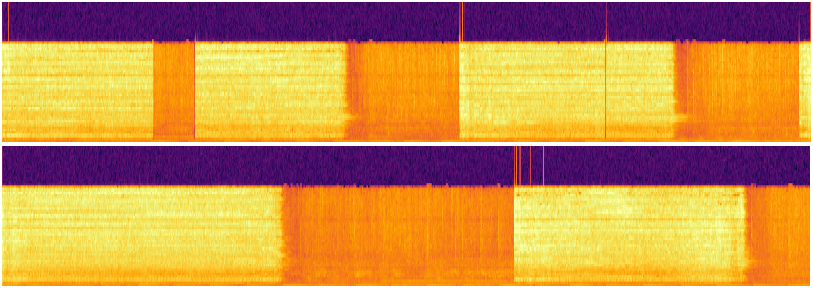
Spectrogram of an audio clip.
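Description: A piece of glass ground against a spinning cold-working wheel: a loud hissing grind in stretches of a few seconds, broken by short pauses when the glass comes off the wheel. A steady low hum runs underneath throughout.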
